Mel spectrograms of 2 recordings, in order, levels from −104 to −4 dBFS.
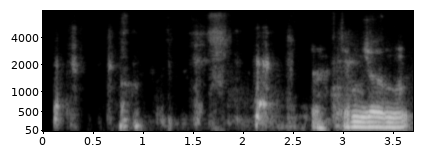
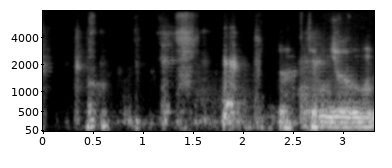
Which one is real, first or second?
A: first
